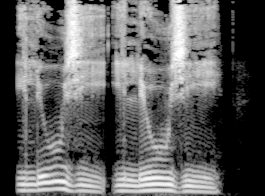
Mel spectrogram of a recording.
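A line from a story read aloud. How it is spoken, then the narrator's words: Soft whisper. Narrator (Russian): тихо прошептал Трейси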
